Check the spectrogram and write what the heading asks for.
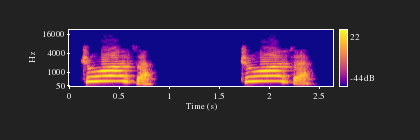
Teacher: this neutral tone is after our first tone, so we should read it. The pitch should be lower, the lower.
